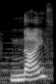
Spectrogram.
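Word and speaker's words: knife: आप समझ सकते हैं पहले नाइफ की स्पेलिंग थी के एन ई ई एफ और इसे बोलते भी थे नीफ लेकिन वोल शिफ्ट में के को साइलेंट कर दिया गया इसलिए इंग्लिश वर्ड्स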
